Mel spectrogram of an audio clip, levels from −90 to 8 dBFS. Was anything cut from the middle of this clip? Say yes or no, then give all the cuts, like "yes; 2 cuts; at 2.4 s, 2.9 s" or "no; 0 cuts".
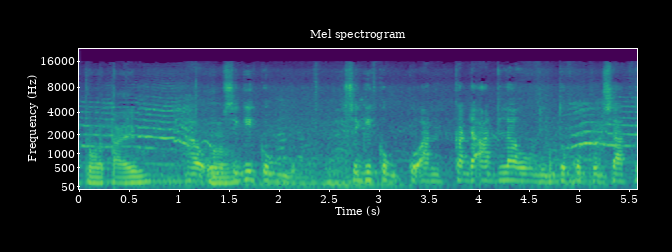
no; 0 cuts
